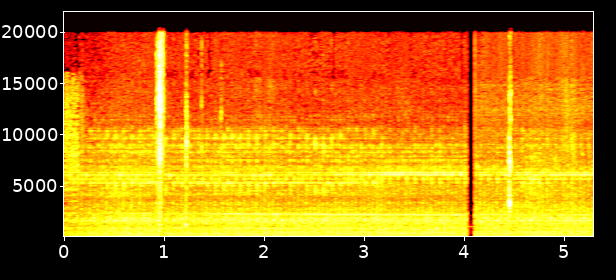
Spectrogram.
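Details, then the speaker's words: Permanently installed onboard air compressor cutting in to top back up with the vehicle engine idling: even pulsing hum of about four beats a second over the steady idle; normal compressor operation. "we'll do the normal compressor first, and then I'll do with the tank, so we'll see which one's quicker."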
